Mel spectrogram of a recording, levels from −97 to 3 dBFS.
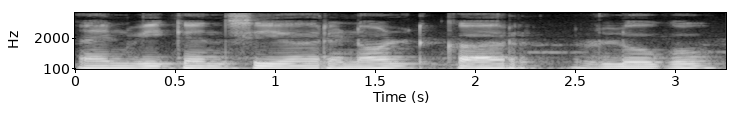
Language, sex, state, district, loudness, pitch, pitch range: English, male, Karnataka, Bangalore, -13 LUFS, 115 Hz, 110-120 Hz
